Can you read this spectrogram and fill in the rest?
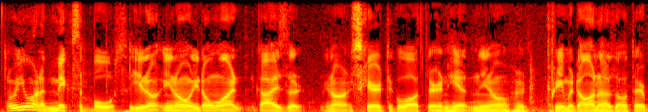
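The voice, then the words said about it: Strong Australian accent. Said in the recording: “that's a very strong Australian accent you've got”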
